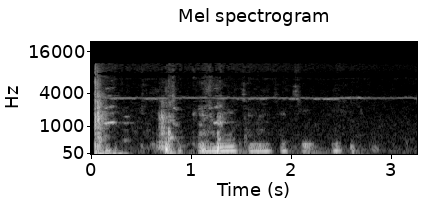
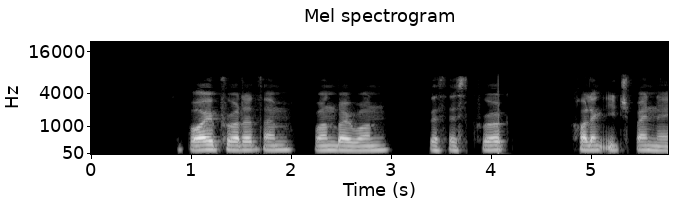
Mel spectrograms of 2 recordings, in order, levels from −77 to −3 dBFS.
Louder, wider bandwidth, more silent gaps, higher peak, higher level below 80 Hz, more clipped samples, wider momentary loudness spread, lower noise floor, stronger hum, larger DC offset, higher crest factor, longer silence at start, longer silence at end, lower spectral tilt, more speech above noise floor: about the same, -26 LUFS vs -24 LUFS; first, 11.5 kHz vs 7.4 kHz; second, none vs 2.13-2.21 s, 3.08-3.37 s, 4.57-4.79 s; about the same, -4 dBFS vs -4 dBFS; first, -36 dBFS vs -60 dBFS; neither; first, 15 LU vs 12 LU; second, -49 dBFS vs -86 dBFS; neither; neither; about the same, 22 dB vs 20 dB; second, 0.05 s vs 0.85 s; first, 0.4 s vs 0 s; about the same, -5.5 dB/octave vs -6.5 dB/octave; second, 21 dB vs 64 dB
